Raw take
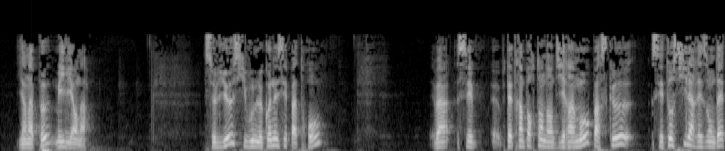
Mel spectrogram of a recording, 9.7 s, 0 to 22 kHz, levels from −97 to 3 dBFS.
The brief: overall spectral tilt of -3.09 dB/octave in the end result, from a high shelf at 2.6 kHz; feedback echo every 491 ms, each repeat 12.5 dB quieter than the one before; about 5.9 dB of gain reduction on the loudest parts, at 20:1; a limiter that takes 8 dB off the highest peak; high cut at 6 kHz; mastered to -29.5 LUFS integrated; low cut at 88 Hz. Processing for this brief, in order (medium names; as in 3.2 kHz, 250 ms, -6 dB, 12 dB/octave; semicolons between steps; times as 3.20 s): high-pass 88 Hz; low-pass 6 kHz; treble shelf 2.6 kHz +6 dB; compression 20:1, threshold -20 dBFS; peak limiter -15.5 dBFS; feedback delay 491 ms, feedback 24%, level -12.5 dB; trim -1.5 dB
